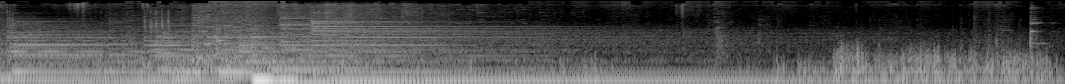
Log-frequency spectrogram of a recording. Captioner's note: glass rattling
